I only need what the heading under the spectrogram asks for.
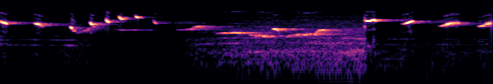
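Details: Horsfield's bush lark song used to train other songbirds: quick descending whistled chirps, then a lower warbling phrase with a soft noisy background, ending in more sharp high chirps.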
